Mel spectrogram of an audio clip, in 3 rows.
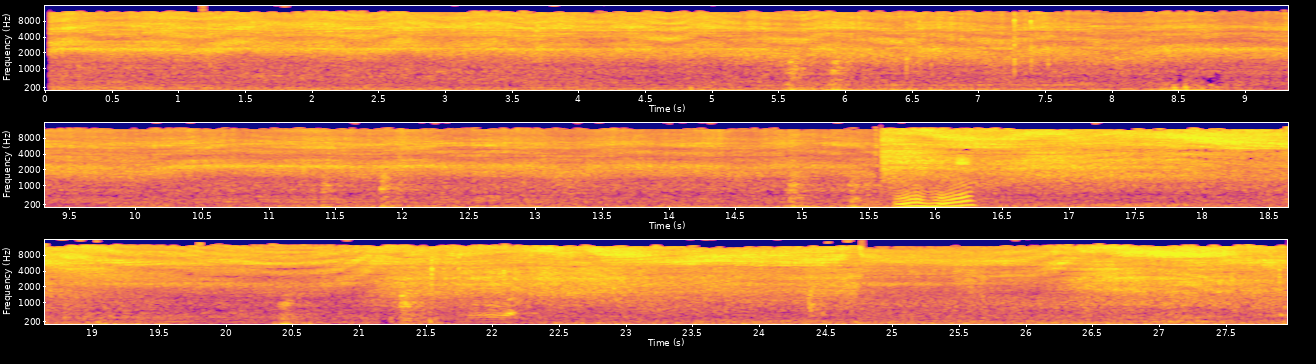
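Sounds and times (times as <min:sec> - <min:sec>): spray paint can hissing: 0:00.0 - 0:27.9.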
